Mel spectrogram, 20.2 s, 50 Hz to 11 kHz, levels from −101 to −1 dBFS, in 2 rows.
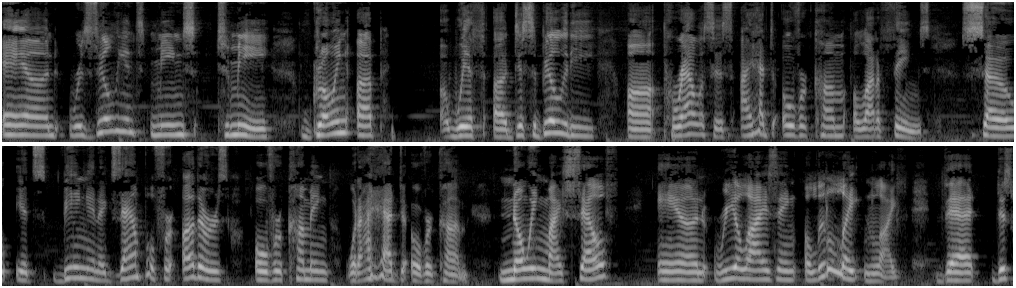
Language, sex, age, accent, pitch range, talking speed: English, female, 50-69, American, 185-225 Hz, 130 wpm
